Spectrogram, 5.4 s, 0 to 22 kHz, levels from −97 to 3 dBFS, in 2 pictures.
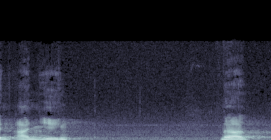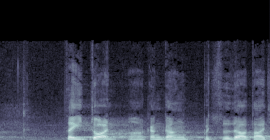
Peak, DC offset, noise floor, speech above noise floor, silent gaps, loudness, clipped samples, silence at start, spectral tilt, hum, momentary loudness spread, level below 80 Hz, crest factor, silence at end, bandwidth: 0 dBFS; under 0.1%; -47 dBFS; 28 dB; none; -20 LUFS; under 0.1%; 0 s; -6.5 dB/octave; none; 10 LU; -56 dBFS; 20 dB; 0 s; 15 kHz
